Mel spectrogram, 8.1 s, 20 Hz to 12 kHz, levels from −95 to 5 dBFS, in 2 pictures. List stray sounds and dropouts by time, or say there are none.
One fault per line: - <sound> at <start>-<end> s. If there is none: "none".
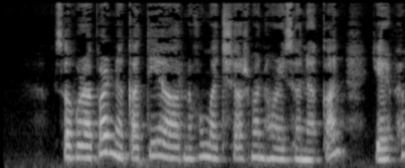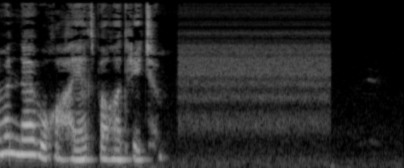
none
